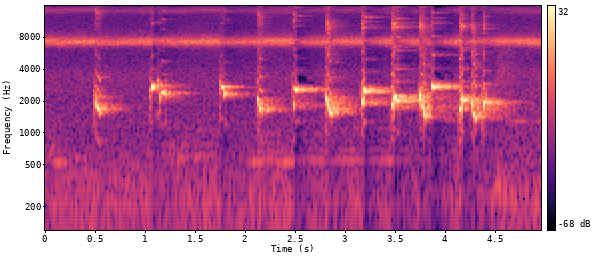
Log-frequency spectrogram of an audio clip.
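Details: Sooty-headed bulbul in vigorous long song, played to provoke other bulbuls into rapid singing: bubbly falling whistled notes, spaced at first and then tumbling faster together, with a continuous high whine in the background.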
